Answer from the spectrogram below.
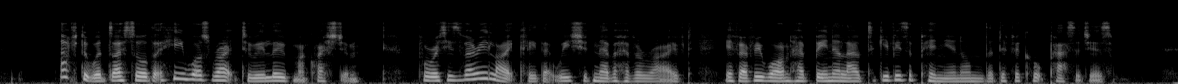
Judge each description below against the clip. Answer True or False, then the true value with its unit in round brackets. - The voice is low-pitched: False (165 Hz)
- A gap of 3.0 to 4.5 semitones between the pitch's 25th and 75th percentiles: True (4.2 semitones)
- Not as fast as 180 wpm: False (185 wpm)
